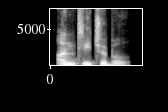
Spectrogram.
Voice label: "unteachable", Indian

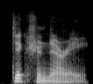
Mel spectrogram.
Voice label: "dictionary", American

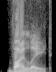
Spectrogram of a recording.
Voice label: "violate", American

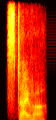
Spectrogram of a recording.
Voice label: "stiver", Indian

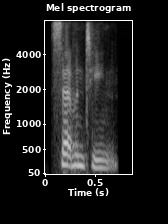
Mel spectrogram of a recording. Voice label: "seventeen", Indian

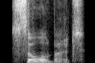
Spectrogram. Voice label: "sorbet", British

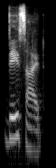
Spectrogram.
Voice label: "dayside", Indian

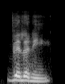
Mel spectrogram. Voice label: "villainy", Indian

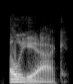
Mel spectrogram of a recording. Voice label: "iliac", American

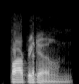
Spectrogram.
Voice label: "barbitone", American

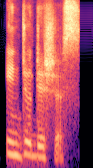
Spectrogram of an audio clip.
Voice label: "injudicious", Indian

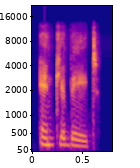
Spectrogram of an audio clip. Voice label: "incubate", Indian

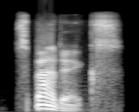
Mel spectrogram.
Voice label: "spadix", British

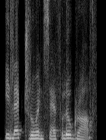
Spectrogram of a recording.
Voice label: "electroencephalograph", Indian

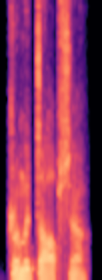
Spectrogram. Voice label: "chromatopsia", Indian

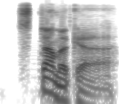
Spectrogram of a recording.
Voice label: "stomacher", British

